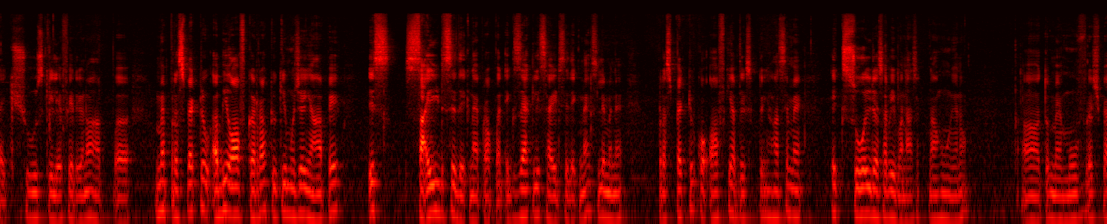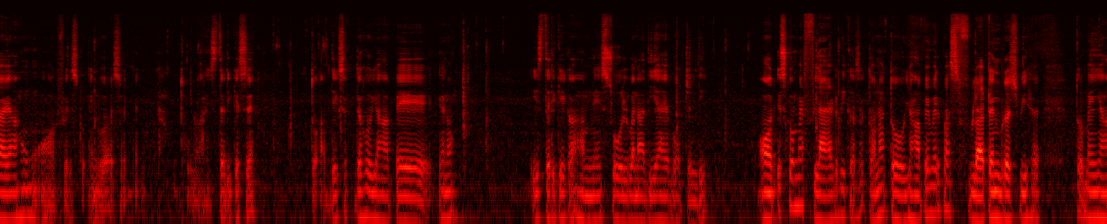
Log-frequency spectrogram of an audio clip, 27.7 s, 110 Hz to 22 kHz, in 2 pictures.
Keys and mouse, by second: 4.8 right click, 10.2 right click, 16.5 right click, 18.1 right click, 19.9 right click, 22.9 right click, 27.3 right click.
